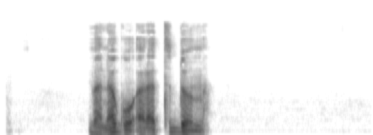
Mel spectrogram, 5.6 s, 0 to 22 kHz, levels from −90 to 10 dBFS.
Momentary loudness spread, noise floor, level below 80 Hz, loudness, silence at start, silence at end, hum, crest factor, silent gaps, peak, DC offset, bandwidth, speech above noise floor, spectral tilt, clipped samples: 9 LU; -81 dBFS; -50 dBFS; -23 LUFS; 1.35 s; 2.5 s; none; 22 dB; none; -4 dBFS; under 0.1%; 11 kHz; 59 dB; -6.5 dB/octave; under 0.1%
